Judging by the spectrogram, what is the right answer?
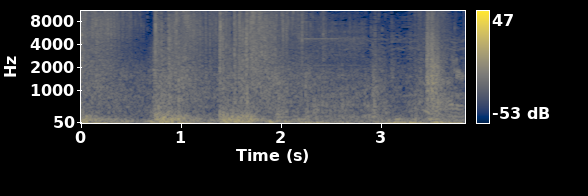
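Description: Rapid gunfire bursts in the video game Fallout 76, dense and continuous with booming thumps layered throughout, loud and close.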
